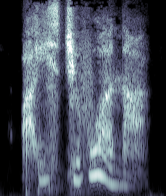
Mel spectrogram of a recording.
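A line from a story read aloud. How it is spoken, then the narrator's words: Whisper. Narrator (Russian): Шепот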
